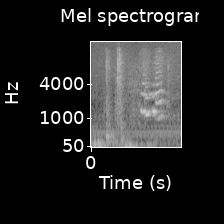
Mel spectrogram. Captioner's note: footsteps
